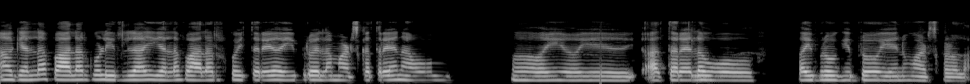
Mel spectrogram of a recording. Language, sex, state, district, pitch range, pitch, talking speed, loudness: Kannada, female, Karnataka, Mysore, 195-210 Hz, 200 Hz, 115 wpm, -21 LUFS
